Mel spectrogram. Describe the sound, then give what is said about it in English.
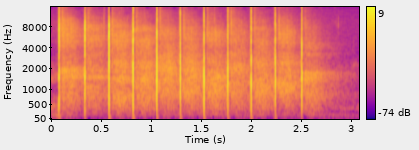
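A quick, steady run of about eleven sharp hand claps, evenly spaced, each crack ringing briefly before the next, then fading into quiet; a person claps at the front gate of a home in Paraguay to get the homeowner's attention in place of a doorbell. “Well, if you're in Paraguay and you want to get the attention of a homeowner, you come to the front gate, the front wall, and there is no doorbell, but you stand there”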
